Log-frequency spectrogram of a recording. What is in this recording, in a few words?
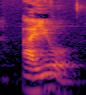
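Santali, male, mother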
